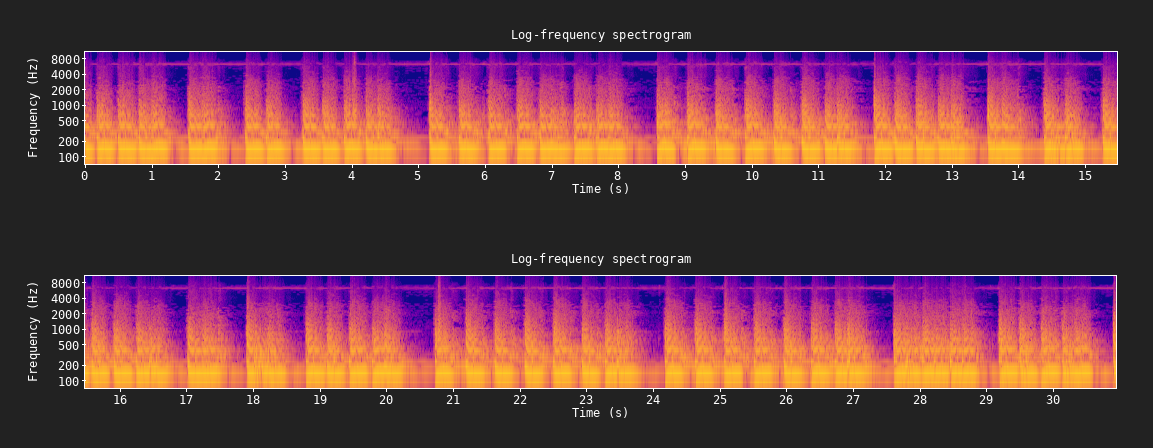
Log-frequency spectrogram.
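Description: Surdo de terceira (samba bass drum) played solo with a mallet and a muting hand: a loud, busy, syncopated run of deep, pitched strokes, broken now and then by short pauses. These are the free, varied figures the third surdo plays between the steady beats of the first and second surdos.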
